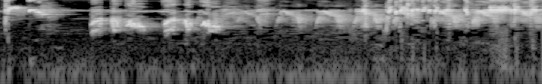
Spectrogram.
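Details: High, thin whistles from an orange-headed thrush open into a run of quick chattering notes, then a dense, shrill warbling flourish near the end.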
